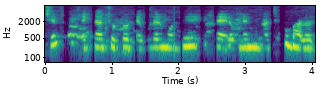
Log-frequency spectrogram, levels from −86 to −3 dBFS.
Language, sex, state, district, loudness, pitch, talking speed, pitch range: Bengali, female, West Bengal, Kolkata, -17 LUFS, 235 Hz, 180 wpm, 230-255 Hz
